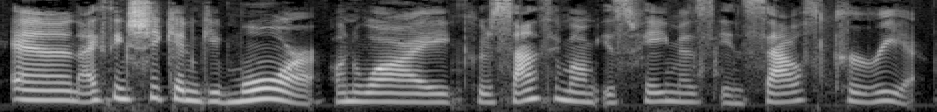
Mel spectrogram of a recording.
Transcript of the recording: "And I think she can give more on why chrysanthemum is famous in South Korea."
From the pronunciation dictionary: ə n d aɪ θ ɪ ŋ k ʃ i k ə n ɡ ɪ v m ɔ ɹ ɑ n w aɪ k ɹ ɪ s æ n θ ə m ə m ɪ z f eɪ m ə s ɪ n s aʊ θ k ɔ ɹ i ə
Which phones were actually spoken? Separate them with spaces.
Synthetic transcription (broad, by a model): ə n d aɪ θ ɪ ŋ k ʃ i k ə n ɡ ɪ v m ɔ ɹ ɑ n w aɪ k ɹ ɪ s æ n θ ə m ə m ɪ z f eɪ m ə s ɪ n s aʊ θ k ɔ ɹ i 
